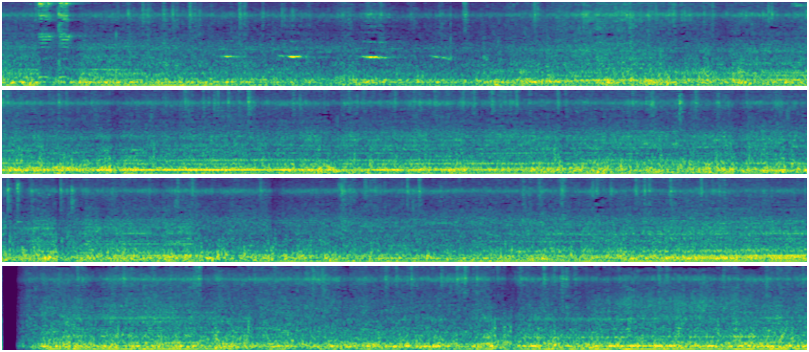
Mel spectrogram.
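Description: Wind rushes past an open vehicle.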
